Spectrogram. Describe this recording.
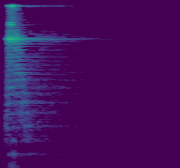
Synthetic Silvid
| - Description - |
Sound similar to a whistle that goes up in picht
| - Made with - |
GMS - Fl Studio.
For projects, notifications or whatever I wanted.
button, click, hi-tech, press, synthetic, short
